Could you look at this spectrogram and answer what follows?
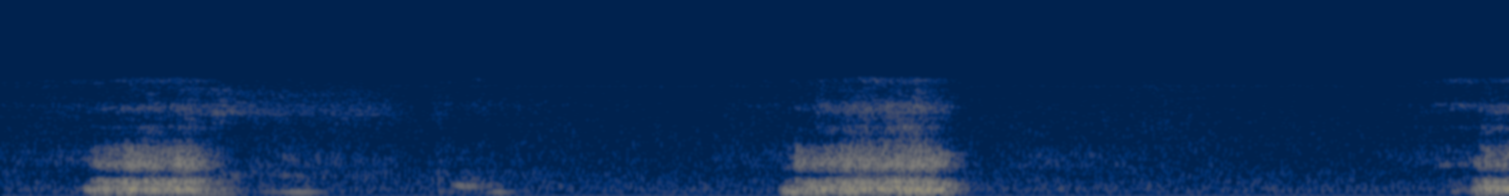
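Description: Regular deep, fluttering snores roughly every four to five seconds, with soft breathing sounds between: snoring during sleep.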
